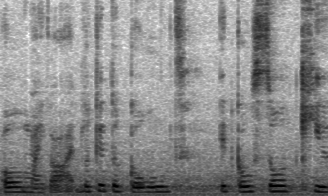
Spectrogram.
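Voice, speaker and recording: A woman speaks at a very slow pace while noticeable background noise carries on. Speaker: craft haul vlogger. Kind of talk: casual haul show-and-tell. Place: kitchen. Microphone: phone near.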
